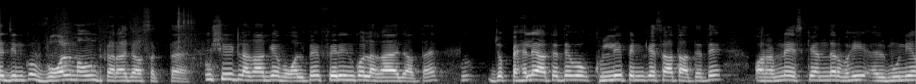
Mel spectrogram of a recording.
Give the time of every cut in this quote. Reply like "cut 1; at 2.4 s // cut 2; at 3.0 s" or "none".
cut 1; at 2.0 s // cut 2; at 4.7 s

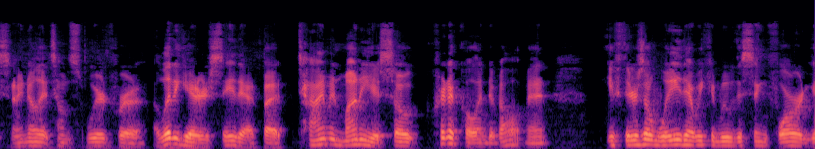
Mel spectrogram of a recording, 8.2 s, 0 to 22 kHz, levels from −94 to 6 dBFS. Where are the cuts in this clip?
cut 1; at 3.0 s

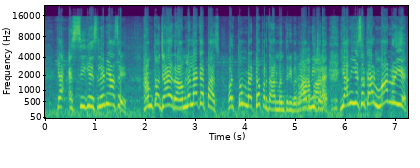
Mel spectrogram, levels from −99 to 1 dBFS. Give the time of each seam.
cut 1; at 1.5 s // cut 2; at 5.5 s

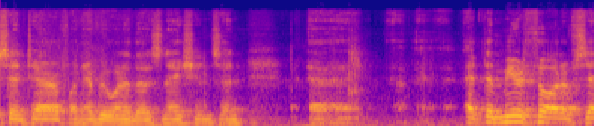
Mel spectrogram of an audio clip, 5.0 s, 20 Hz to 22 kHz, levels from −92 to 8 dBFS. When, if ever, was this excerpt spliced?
none

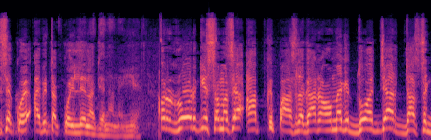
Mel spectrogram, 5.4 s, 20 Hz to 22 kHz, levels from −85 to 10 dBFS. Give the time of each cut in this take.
cut 1; at 2.0 s

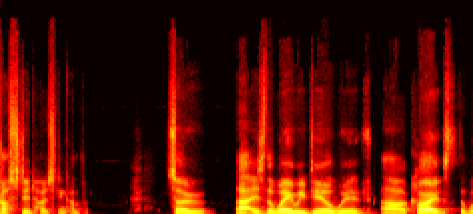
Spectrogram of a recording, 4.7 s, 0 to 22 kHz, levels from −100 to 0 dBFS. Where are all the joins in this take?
cut 1; at 2.2 s

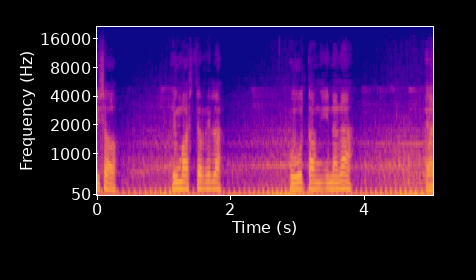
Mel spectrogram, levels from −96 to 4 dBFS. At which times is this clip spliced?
cut 1; at 4.1 s

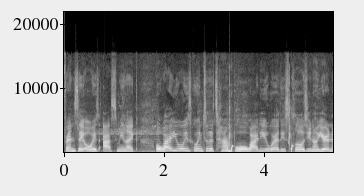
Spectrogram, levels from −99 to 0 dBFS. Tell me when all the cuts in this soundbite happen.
none

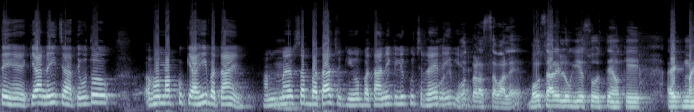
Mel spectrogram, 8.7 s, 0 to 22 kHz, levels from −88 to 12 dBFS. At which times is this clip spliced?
cut 1; at 5.9 s

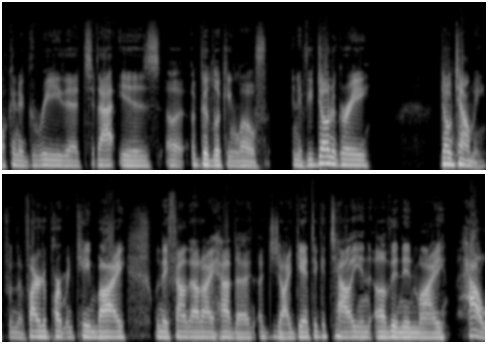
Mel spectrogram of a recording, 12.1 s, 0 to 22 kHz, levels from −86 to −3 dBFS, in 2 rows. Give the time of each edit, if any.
cut 1; at 1.1 s // cut 2; at 6.2 s

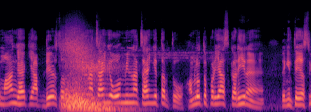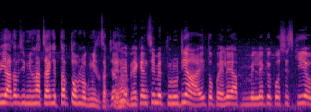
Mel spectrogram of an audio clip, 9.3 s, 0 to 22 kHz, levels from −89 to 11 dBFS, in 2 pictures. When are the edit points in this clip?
cut 1; at 1.0 s

